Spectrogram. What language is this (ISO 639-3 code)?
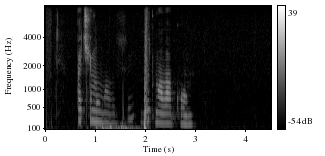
rus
